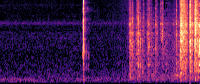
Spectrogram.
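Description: Small metal camp stove being handled and lit: a single sharp click, then from about halfway in a quick run of scratchy clicks as an Esbit solid-fuel tablet inside a metal windscreen is lit and catches.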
